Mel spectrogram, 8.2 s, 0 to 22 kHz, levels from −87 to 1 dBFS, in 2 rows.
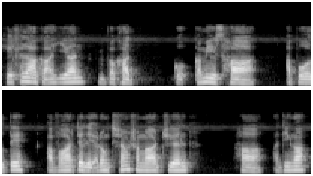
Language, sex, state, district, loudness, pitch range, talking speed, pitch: Mizo, male, Mizoram, Aizawl, -18 LUFS, 130-150 Hz, 180 wpm, 140 Hz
